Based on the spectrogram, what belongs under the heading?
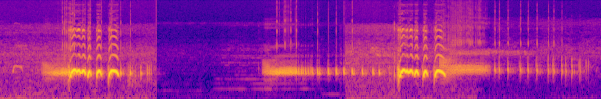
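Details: Zebra dove, a loud-voiced local bird, giving a provoking call aimed at other zebra doves: two bouts of gurgling trilled coos, each ending in a stream of quick, evenly spaced soft notes, with silence between.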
